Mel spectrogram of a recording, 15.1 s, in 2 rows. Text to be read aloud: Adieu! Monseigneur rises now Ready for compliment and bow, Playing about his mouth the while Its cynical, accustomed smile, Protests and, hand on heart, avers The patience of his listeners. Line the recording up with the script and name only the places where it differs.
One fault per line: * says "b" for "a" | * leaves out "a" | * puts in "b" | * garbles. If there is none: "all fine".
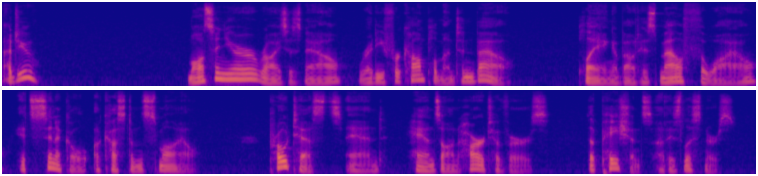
* says "hands" for "hand"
